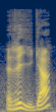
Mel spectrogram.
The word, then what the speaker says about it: Riga: So we have the city Riga. Riga. Long consonant, long vowel, I'm sorry, and a short consonant.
